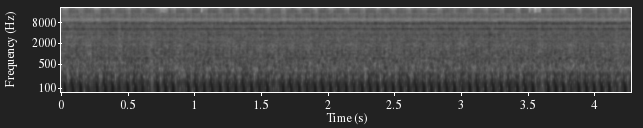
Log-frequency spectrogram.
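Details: 1972 Yamaha XS2 650 twin with about 10,000 miles, cam chain tightened and valves adjusted to spec. Upright on the center stand at idle it gives a steady, low, thudding knock of about three per second over an uneven idle; there is no noise on the sidestand. Cause unknown.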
